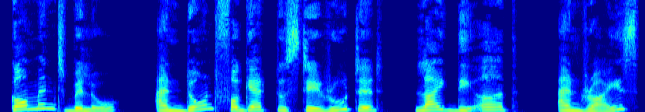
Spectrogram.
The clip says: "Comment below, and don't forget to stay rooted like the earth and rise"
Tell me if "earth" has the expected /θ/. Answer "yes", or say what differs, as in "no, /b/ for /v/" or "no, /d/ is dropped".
no, /t/ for /θ/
